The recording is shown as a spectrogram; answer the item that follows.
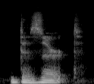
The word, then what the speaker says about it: dessert: desert desert desert yeah yeah which is um dessert dessert so this is a situation where the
